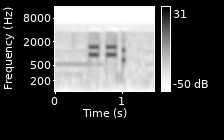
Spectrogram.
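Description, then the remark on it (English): Three telephone keypad tones dialed in quick succession: two pound-key beeps followed by a shorter, different-pitched tone for the 1 key, clear over a faint, steady line hum. “Pound, pound. What's the number? Pound, pound, one.”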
